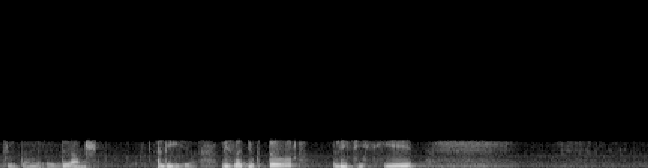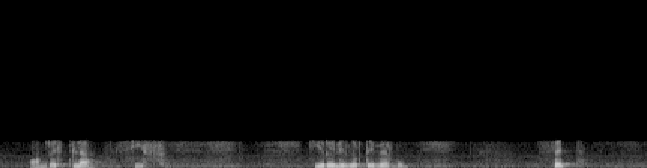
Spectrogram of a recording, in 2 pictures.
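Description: A woman speaks calmly, giving instructions in short phrases.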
